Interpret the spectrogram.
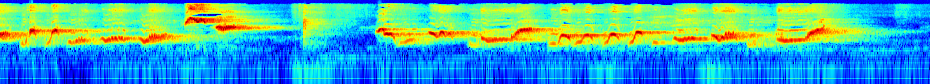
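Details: White-rumped shama singing after a lure, pouring out two long varied phrases of rich whistles, quick rising notes and harsher tones, separated by a short pause.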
